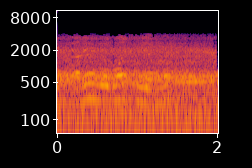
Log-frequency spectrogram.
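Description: Low, steady rumble of a small engine idling, with a man's voice faint in the background.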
